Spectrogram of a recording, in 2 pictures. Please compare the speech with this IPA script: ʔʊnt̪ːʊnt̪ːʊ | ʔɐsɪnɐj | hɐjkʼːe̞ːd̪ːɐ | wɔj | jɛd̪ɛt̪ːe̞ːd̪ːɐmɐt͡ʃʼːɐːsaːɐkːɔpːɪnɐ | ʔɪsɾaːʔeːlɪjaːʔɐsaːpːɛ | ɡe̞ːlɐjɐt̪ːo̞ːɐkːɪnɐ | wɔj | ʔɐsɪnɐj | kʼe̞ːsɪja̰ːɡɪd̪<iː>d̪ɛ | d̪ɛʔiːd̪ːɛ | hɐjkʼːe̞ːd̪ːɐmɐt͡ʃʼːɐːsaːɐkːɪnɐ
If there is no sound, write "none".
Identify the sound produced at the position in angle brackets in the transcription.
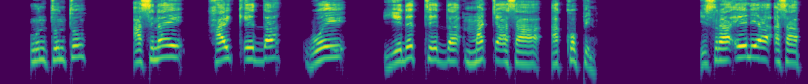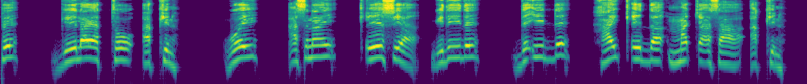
iː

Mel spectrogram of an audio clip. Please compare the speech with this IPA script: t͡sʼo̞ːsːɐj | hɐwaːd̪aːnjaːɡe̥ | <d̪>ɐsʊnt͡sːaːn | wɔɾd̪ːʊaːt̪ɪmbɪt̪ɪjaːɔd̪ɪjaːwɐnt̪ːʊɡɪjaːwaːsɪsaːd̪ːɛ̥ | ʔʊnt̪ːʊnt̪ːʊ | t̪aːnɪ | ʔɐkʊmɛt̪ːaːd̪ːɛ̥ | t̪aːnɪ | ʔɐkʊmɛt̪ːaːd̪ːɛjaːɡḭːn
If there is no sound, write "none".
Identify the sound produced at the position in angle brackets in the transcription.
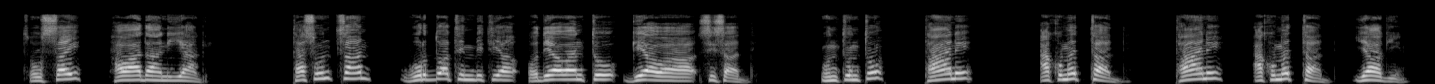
t̪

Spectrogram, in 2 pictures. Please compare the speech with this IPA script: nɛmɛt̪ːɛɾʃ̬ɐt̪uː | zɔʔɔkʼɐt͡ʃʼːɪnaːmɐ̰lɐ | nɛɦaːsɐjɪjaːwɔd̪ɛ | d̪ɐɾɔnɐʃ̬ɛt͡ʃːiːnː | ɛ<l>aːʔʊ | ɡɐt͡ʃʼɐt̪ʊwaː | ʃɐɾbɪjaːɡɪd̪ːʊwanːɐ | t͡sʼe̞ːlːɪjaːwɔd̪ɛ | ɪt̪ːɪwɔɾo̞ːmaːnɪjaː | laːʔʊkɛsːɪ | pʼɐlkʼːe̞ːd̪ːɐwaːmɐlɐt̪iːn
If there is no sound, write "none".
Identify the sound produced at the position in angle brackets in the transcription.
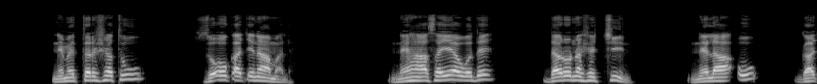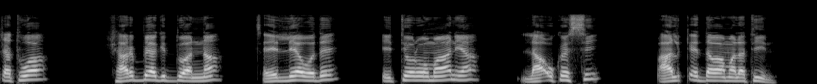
l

